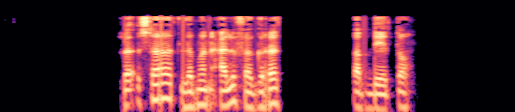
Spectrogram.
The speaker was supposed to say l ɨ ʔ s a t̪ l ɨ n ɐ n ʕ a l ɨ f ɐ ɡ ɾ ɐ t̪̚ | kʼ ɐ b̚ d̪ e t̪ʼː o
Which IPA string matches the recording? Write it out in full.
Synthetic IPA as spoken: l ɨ ʔ s a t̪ l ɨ m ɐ n ʕ a l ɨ f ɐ ɡ ɾ ɐ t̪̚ | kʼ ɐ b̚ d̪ e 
